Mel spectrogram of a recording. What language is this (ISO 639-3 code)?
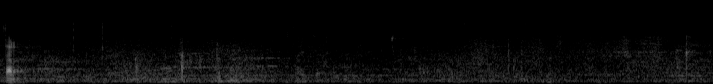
est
